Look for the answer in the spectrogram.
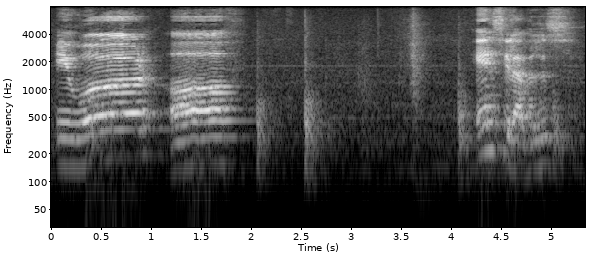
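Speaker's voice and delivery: very slow, drawn-out dictation; note dictation. Shown as a demonstration. Teacher dictating a definition for students to write, slow dictation. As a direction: dictate word by word with long pauses.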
